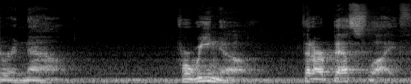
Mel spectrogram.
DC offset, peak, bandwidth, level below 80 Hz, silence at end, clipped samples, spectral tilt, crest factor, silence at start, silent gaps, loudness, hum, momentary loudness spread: under 0.1%; -2 dBFS; 19 kHz; -46 dBFS; 0 s; under 0.1%; -6 dB/octave; 18 dB; 0 s; none; -18 LUFS; none; 17 LU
